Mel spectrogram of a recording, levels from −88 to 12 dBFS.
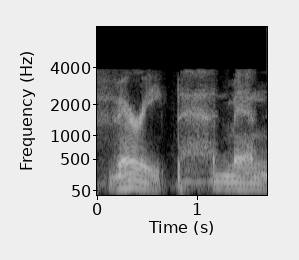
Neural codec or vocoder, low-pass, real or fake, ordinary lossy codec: none; 7.2 kHz; real; AAC, 16 kbps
